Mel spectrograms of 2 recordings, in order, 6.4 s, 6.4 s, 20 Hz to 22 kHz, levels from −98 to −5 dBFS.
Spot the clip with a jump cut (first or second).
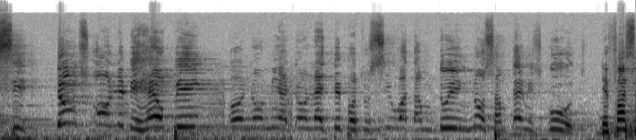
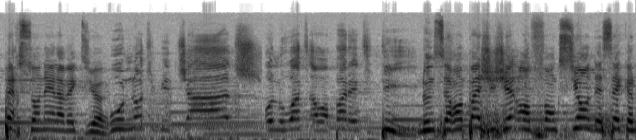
second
